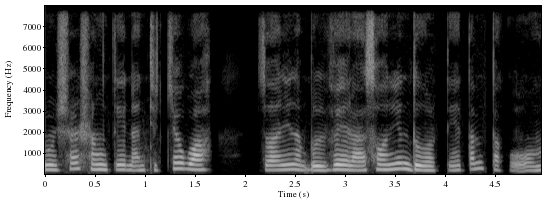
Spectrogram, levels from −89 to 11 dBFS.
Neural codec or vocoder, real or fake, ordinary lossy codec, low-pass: codec, 16 kHz, 4 kbps, FreqCodec, larger model; fake; none; none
